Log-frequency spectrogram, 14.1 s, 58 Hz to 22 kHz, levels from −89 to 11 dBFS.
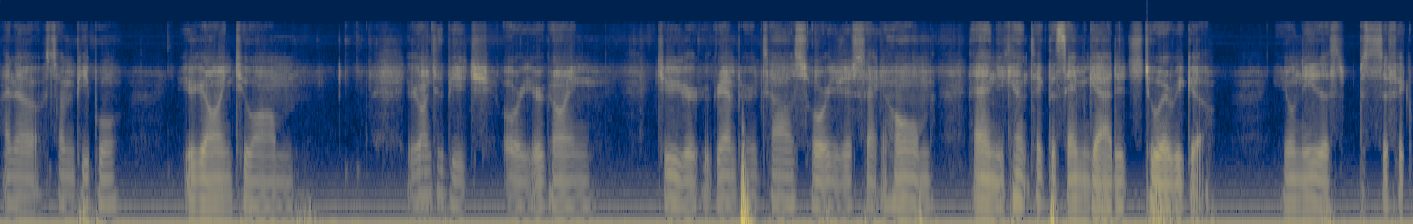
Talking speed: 170 wpm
